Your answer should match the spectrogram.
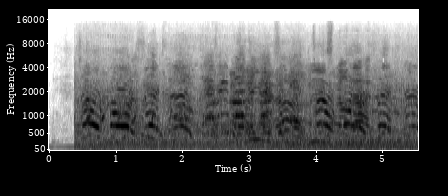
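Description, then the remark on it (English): A big crowd of many overlapping voices shouting and calling out at once during a science march around the Capitol building in Boise, Idaho, a loud, steady babble over a low rumble, starting abruptly after a brief quiet moment. “After the speeches were over, the crowd began its march around the Capitol building. Here are some sounds from the march.”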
